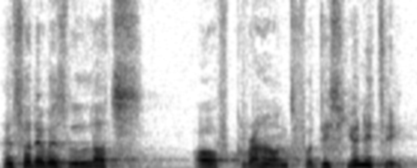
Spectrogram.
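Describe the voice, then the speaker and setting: A man's voice: high voice, animated, unhurried, darkish tone. Belgian-accented man preaching in a reverberant hall. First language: not English. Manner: earnest, repeats key phrases for emphasis. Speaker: pastor. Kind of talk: sermon.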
